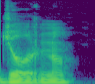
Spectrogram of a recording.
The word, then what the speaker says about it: giorno: Here the first two letters of giorno are G plus I. So again we get the soft J sound.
